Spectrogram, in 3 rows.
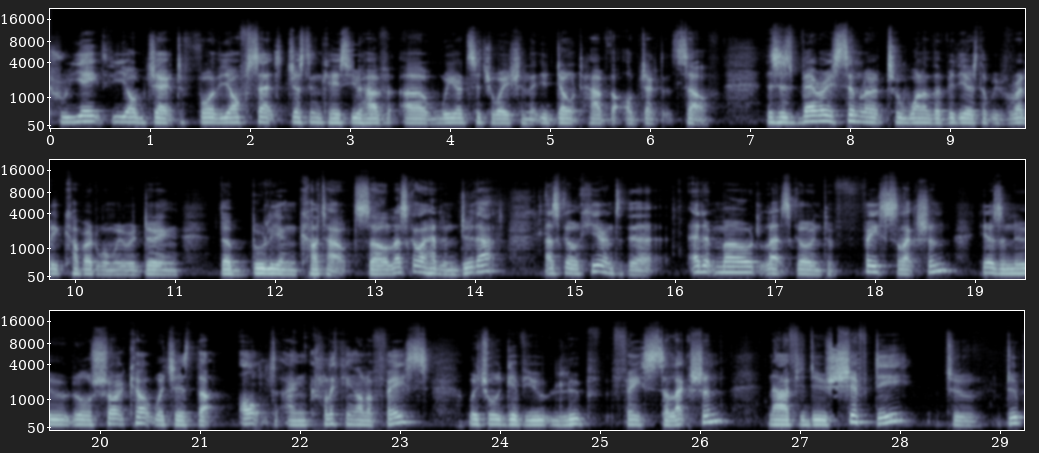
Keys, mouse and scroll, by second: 14.6 Tab, 15.4 scroll up 1, 16.2 shift+middle click, 16.8 scroll up 1, 18.2 3, 20.0 scroll up 1, 22.0 alt+click, 23.8 middle click, 25.5 scroll down 1, 26.3 middle click, 27.3 shift+d.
